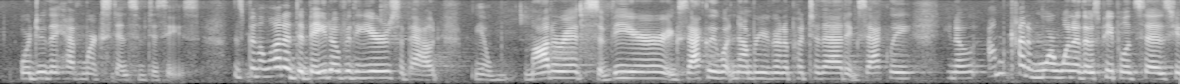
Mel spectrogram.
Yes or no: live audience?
yes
